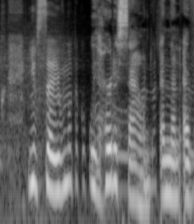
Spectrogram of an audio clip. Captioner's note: through translator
